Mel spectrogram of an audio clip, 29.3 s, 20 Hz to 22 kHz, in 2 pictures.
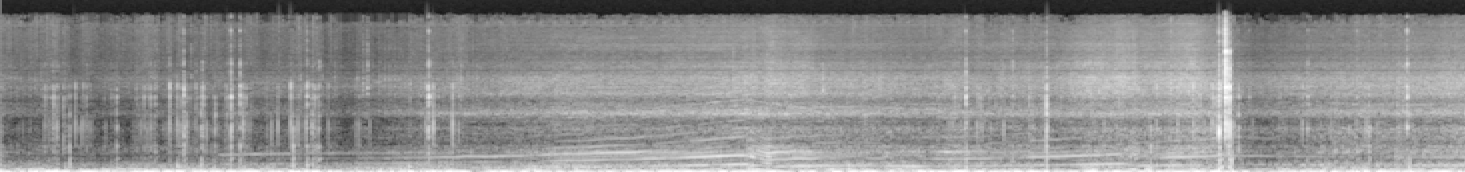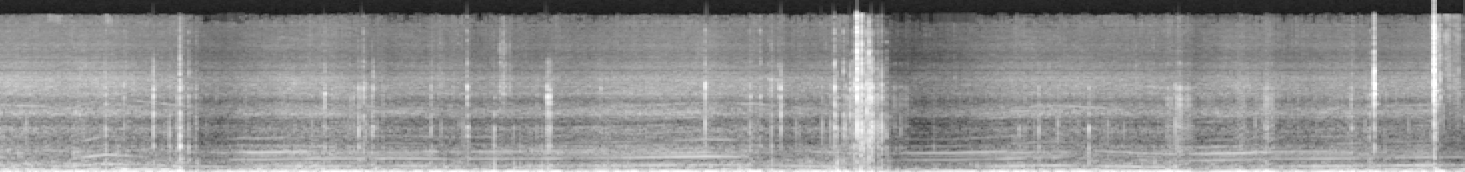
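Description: Ferrari 488 Spider's twin-turbo V8 under way, its note climbing and dropping in pitch again and again, over a heavy low rumble. Two sharp cracks stand out, about twelve and twenty-three seconds in.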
